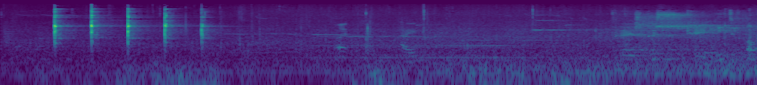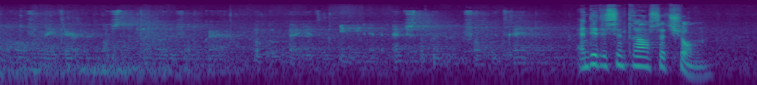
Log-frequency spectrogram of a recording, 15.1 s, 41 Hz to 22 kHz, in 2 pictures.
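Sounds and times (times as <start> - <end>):
steady outdoor street background: 0.0 - 15.1
street paver's hammer tapping paving stones: 0.5 - 2.8
speech: 13.4 - 14.7.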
